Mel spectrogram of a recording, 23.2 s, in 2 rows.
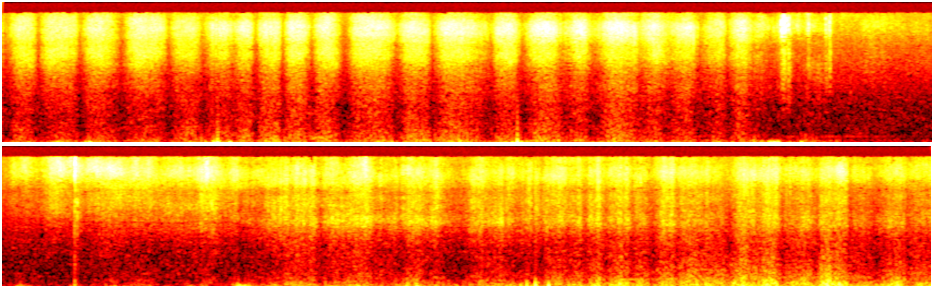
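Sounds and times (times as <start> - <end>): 
hair being scratched, brushed and stroked: 0.0 - 11.1, 11.7 - 23.2.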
